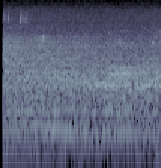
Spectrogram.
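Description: Quiet outdoor ambience: a steady faint low hum over light hiss, with a couple of brief high chirps.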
